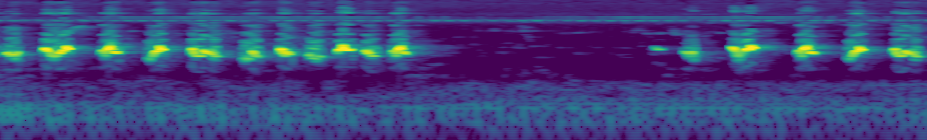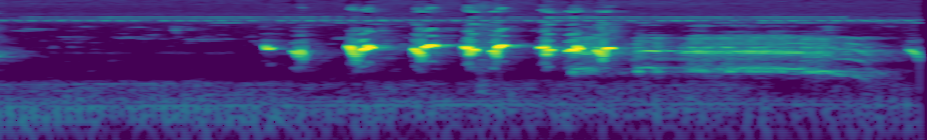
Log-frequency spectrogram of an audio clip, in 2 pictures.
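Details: Sooty-headed bulbul in fast 'ropel' song for luring, heard as bursts of rapid chirpy notes separated by short pauses. A harsh buzzy chatter closes the passage.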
